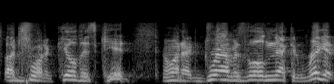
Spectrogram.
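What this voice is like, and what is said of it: Deep, possessed-sounding imitation voice. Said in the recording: “Why do I have such a deep voice in your head? ... that's what you sound like when you get possessed”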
